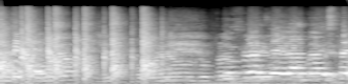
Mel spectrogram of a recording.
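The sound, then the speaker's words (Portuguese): A burst of audience applause, many hands clapping in quick, overlapping sharp bursts for about two seconds, then fading as a voice begins speaking. “Palmas para vocês.”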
